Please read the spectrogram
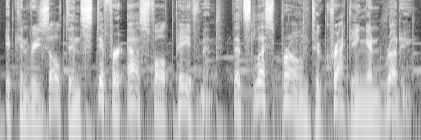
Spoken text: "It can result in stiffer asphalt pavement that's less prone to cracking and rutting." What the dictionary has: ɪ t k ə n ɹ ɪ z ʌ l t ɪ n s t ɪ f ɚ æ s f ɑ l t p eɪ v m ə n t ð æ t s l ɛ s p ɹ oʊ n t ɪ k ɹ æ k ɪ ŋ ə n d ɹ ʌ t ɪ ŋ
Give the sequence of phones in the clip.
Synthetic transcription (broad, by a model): ɪ t k ə n ɹ ɪ z ʌ l t ɪ n s t ɪ f ɚ æ s f ɑ l t p eɪ v m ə n ð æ t s l ɛ s p ɹ oʊ n t ɪ k ɹ æ k ɪ ŋ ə n ɹ ʌ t ɪ ŋ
